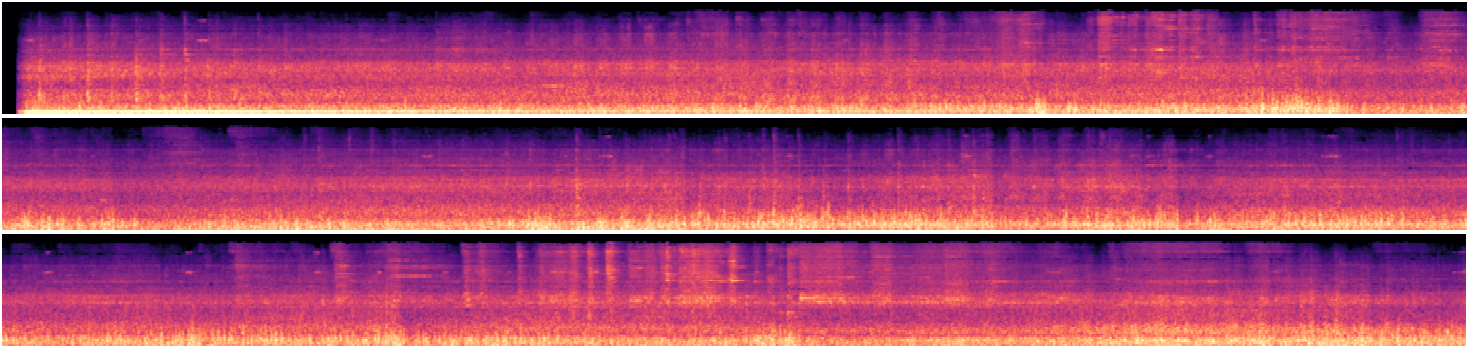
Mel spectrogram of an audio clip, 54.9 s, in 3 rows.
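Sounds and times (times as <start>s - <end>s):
train wheels rumbling on rails: 0.2s - 54.9s
high wheel squeals: 12.4s - 18.3s, 38.8s - 52.4s.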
